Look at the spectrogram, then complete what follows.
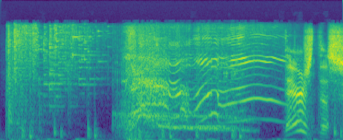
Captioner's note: glass breaking; animal growl; woman screaming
